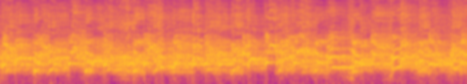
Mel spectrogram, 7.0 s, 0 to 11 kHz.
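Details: A pack of dogs at Doggie Oasis Day Care, Las Vegas, NV, caught in simultaneous zoomies on October 5, 2009; nonstop mixed barking, yelps and yips crowd together with no quiet gaps.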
